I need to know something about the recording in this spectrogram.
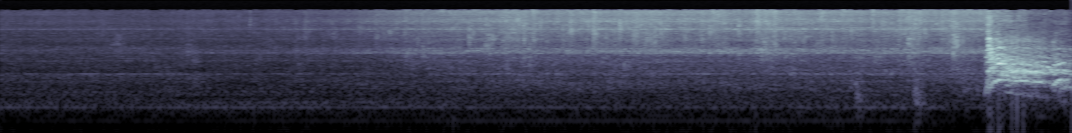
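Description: Shower running: a steady hiss of falling water, faint at first and growing louder from about three seconds in.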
